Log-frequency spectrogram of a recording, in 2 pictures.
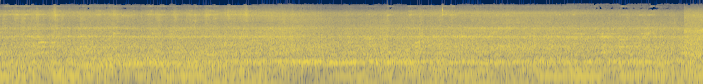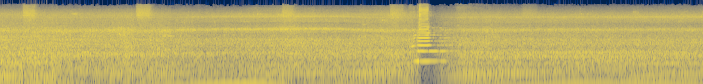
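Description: Loud passenger train running on the rails with a steady rumble of rail and engine noise. A brief toot sounds about two-thirds of the way through.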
